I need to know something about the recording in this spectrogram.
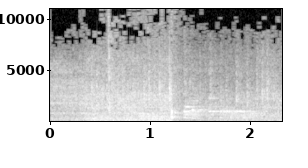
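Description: Golf balls clattering through a mini golf course's ball-handling machine and spiral chute, with two sharp knocks about half a second and just over a second in.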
